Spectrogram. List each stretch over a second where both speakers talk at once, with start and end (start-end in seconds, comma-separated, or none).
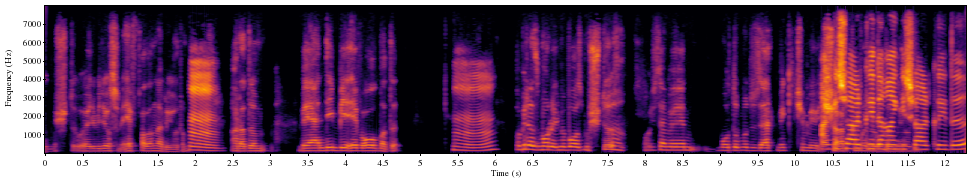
10.3-11.7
